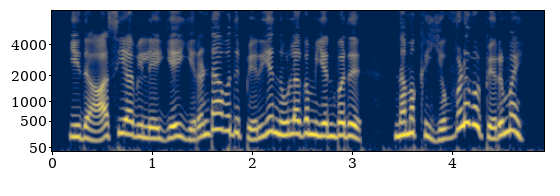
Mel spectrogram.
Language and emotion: Tamil, happy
